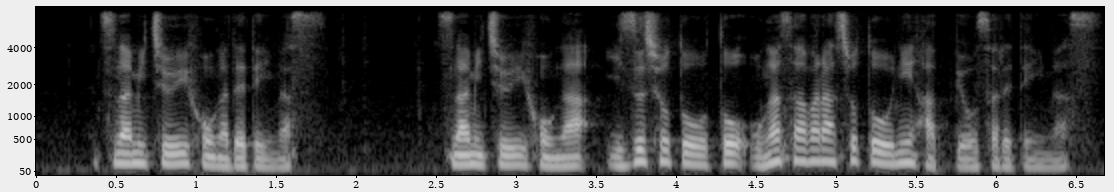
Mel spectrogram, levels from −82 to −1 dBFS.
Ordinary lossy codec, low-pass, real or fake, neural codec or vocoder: none; 7.2 kHz; real; none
